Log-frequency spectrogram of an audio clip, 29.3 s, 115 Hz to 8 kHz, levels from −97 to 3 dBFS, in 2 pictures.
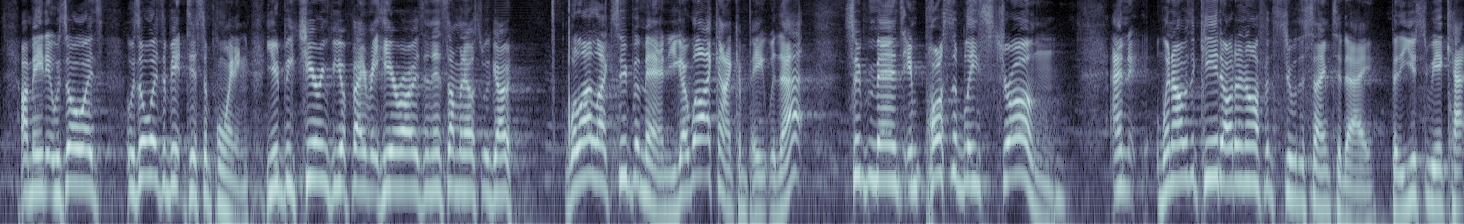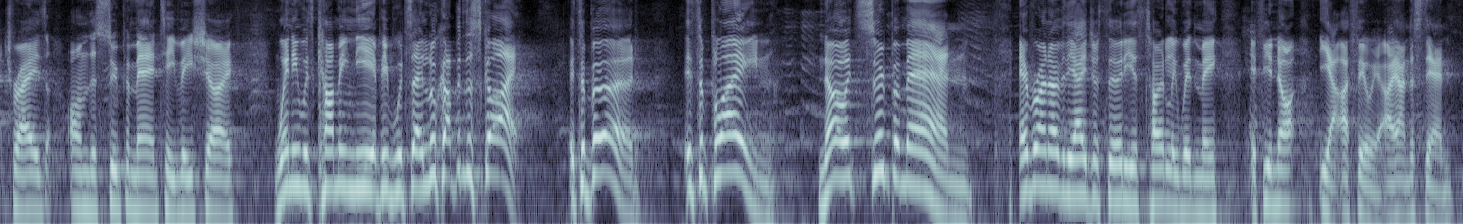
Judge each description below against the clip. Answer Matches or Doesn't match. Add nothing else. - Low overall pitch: Doesn't match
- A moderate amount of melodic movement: Doesn't match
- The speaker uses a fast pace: Matches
